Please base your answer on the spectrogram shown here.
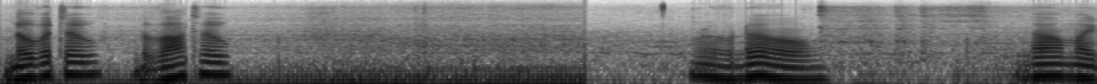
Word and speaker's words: Novato: now it's really hot this is historic downtown Lovato I don't know it's pronounced Novato Lovato oh no no my gloves don't match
